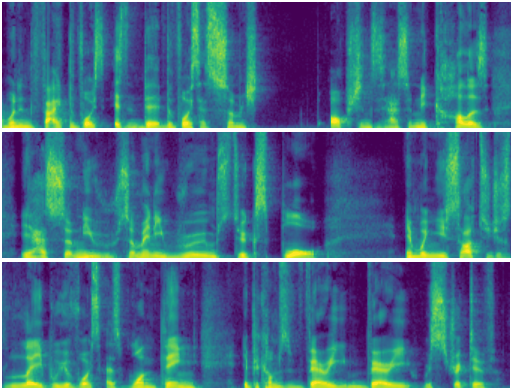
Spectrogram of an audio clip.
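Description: Deep-voiced man coaching singers. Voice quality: rich, low voice. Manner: earnest, repetitive, keeps adding "right?". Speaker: singing teacher. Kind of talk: casual coaching talk to camera.

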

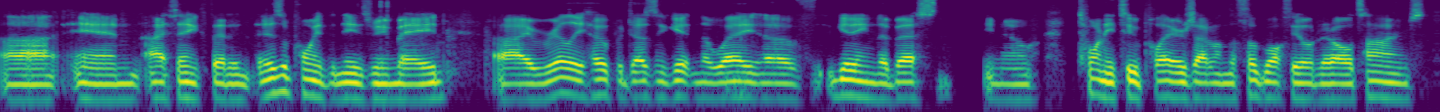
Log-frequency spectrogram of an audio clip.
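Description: A man's voice: lowish voice, little pitch movement, moderate pace, dry recording. A man on a sports talk panel giving earnest, opinionated takes in casual discussion.

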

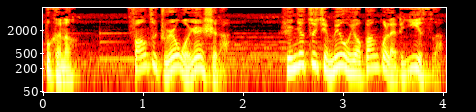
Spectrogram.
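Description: Suspicious night-patrol policeman: officious, fast, animated, radio drama with music bed. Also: high-pitched. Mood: wary. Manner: brisk, officious, questioning. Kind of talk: audio drama acting.

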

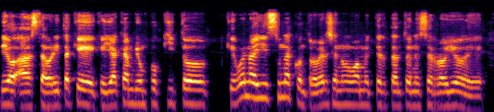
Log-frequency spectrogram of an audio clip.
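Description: A man's voice: on the high side, fast talker. A man with a Mexico City accent chatting casually, slangy and sweary, often repeating words as he goes. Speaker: podcast panelist. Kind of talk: casual chat.

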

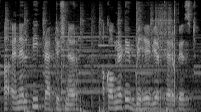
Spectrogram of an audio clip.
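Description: A man's voice: medium pitch, moderate pace, over music. A man hosting a podcast, introducing his guest and asking questions in an admiring way with some fillers. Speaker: podcast host. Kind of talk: interview host introduction and questions.

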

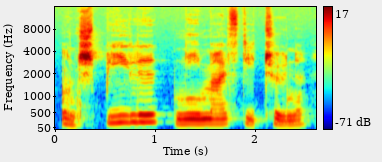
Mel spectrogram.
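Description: A woman speaks as a wise storybook sun. The voice is low and mellow, with firm, measured emphasis that sounds solemn and commanding yet kind. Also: animated. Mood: solemn, kindly. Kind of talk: fairy-tale storytelling.

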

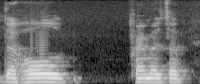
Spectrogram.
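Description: An older man talks in a casual conversation, earnest and reflective, and he stutters often, repeating words and restarting phrases. His voice sits at a middle pitch for a man. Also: completely flat delivery, measured pace, mellow, rough recording. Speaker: guest.

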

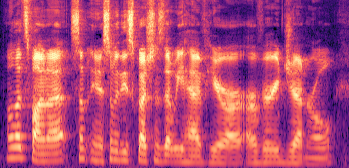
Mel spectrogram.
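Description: A man's voice: mid-range voice, animated, rapid-fire, bright, forceful tone, smooth. A man hosting a casual podcast, asking questions with hesitant fillers. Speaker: podcast host.

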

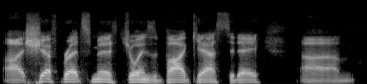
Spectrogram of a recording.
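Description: A man's voice: on the low side, takes it slowly, background noise. A man from the Midwest hosting a podcast, asking chatty, rambling questions with restarts. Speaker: podcast host. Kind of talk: casual interview chat.

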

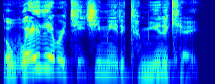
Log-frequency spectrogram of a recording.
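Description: A man's voice: a little high, lively intonation, fast, mellow, dry recording. Middle-aged man, pastor and communication teacher, reflective storyteller, dry close sound. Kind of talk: casual podcast conversation.

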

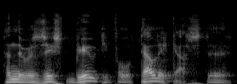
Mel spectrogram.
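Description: A loud-voiced man from England spins a meandering anecdote as a guest. His voice sits a little low for a man. He restarts often and fills his pauses with fillers. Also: lively intonation, creaky. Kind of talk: rambling anecdotal storytelling.

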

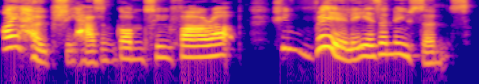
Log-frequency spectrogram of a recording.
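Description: A woman's voice: medium pitch, big pitch swings, takes it slowly, voice pushed up. A woman voicing a bossy, exasperated little male fairy-folk rescuer in a children's story, emphatic and impatient.

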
